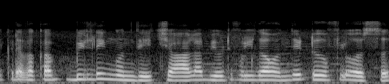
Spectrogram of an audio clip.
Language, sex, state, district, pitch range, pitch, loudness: Telugu, female, Andhra Pradesh, Guntur, 195-215 Hz, 205 Hz, -16 LUFS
